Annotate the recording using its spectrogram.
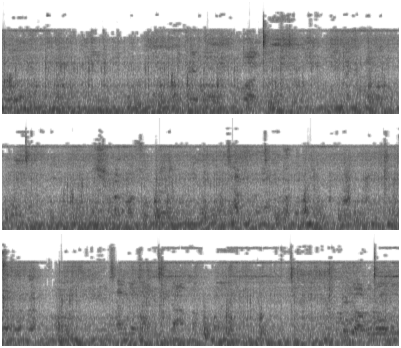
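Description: Cabin sound of a Korean commuter diesel railcar (CDC) under way: a steady low drone from its diesel engine and running gear over continuous rolling rumble, with scattered clicks of the wheels over the rails.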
